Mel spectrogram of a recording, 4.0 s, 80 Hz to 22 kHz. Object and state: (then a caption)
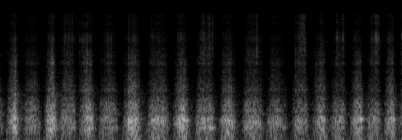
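Paperboard juice carton. Long nails scratch back and forth across the top of a hollow Minute Maid orange juice carton made of coated paperboard. About 15 rhythmic, raspy strokes, each a brief swell of dry scraping centered around 600 Hz with a little high hiss. The strokes repeat steadily with short dips between them.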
